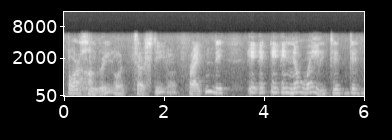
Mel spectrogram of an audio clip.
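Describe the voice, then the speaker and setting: A man reading a storybook dramatically, in a halting, musing, stammering manner. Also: a little high, gravelly. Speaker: storybook reader. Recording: dull home recording with faint hiss.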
